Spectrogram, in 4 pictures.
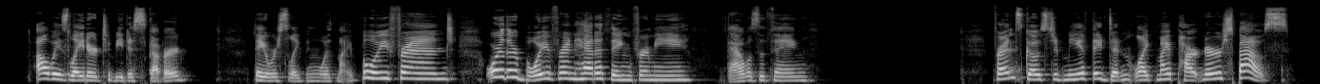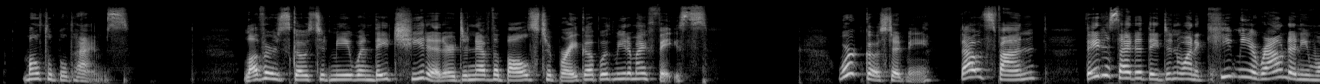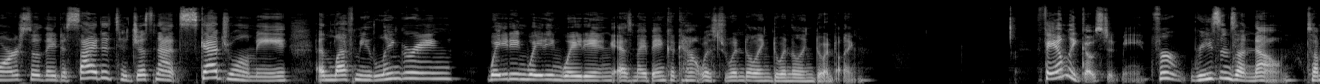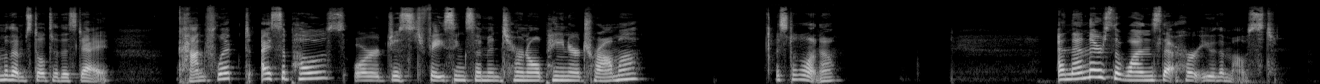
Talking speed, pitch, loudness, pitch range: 150 wpm, 210 Hz, -19 LUFS, 185-255 Hz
